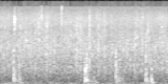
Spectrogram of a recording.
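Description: Rain falls in ARK: Survival Evolved, a soft steady patter with a few louder drop impacts scattered through it, no talking.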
